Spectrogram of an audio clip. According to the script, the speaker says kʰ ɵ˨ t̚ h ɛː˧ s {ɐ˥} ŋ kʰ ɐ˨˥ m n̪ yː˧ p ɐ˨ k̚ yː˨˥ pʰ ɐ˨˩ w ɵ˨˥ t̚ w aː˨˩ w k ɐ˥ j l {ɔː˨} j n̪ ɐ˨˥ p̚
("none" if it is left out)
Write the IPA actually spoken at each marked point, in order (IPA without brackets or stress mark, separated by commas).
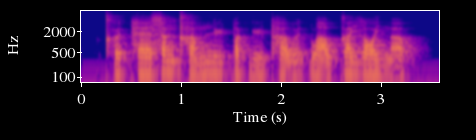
ɐ˥, ɔː˧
